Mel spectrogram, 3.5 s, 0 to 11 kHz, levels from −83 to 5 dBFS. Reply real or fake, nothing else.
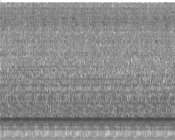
real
